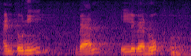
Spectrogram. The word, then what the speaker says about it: Antony van Leeuwenhoek: Antony van Leeuwenhoek, pronunciation is Antony van Leeuwenhoek.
